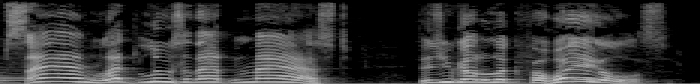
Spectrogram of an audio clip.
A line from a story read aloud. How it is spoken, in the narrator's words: The captain hollers up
